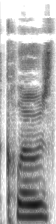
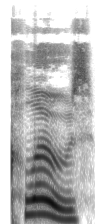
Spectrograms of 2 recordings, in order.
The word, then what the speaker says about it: close: As an adjective, close means near, like, "The store is close to my house." The two meanings sound different. The verb rhymes with rose, while the adjective rhymes with dose.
